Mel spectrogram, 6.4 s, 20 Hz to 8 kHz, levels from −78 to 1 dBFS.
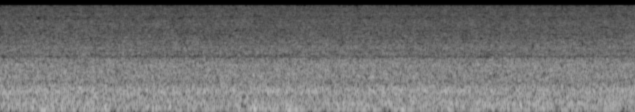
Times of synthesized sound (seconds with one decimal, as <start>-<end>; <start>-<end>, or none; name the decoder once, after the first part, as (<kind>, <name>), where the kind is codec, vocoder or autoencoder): none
